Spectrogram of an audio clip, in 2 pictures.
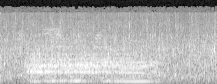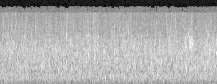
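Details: Wild buffalo in a savannah setting giving a drawn-out, low, harmonic moan that lasts about two and a half seconds and then fades, leaving a steady background hiss of insects and outdoor ambience.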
